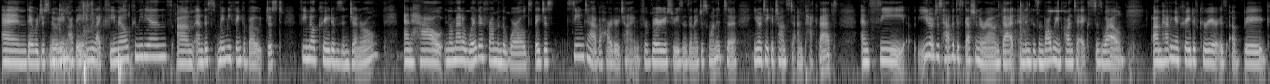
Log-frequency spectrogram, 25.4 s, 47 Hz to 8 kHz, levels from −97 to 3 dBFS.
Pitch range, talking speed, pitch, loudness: 180-210 Hz, 195 wpm, 195 Hz, -29 LUFS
